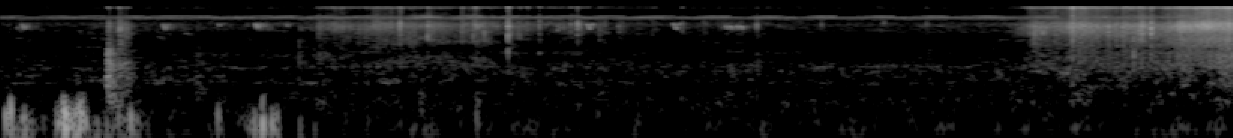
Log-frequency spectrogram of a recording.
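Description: A swarm of bees buzzes softly nearby.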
